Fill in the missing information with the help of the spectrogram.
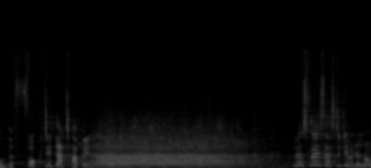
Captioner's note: audience laughing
